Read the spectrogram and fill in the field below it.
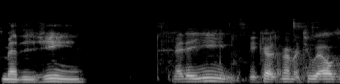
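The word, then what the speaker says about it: Medellín: he I don't took know if I over can trust your Spanish pronunciations because you mispronounced Medellin.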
